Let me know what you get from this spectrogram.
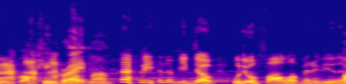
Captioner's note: laughs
